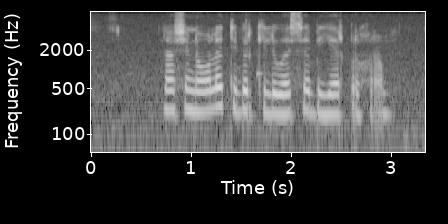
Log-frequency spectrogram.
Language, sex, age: Afrikaans, female, 20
